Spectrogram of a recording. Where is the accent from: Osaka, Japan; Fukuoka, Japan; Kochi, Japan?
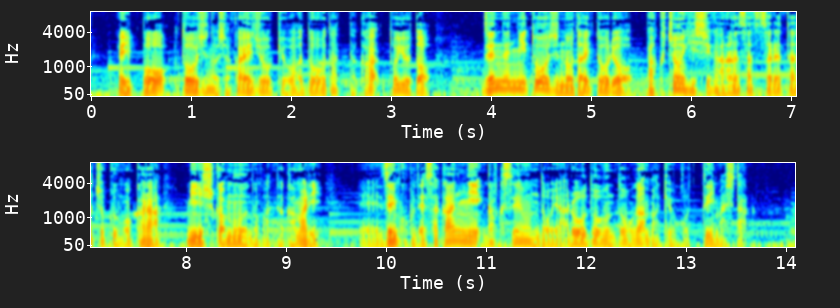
Fukuoka, Japan; 地元福岡には昔ライオンズというプロ野球球団がありました、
